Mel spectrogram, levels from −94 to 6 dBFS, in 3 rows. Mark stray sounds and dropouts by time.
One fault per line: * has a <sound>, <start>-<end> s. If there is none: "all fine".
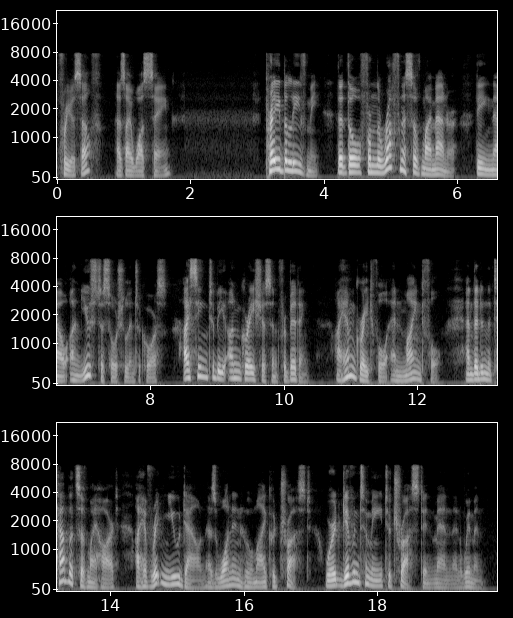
all fine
